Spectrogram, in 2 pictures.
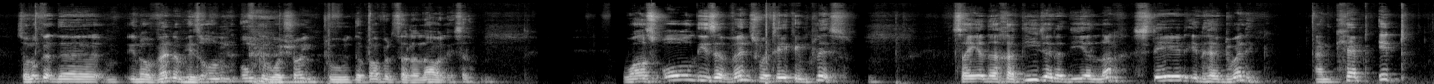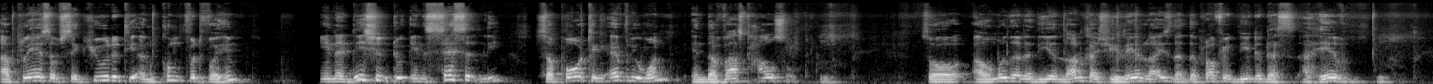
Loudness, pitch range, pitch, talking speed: -16 LUFS, 110-155 Hz, 125 Hz, 130 wpm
